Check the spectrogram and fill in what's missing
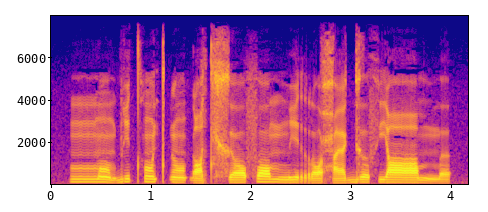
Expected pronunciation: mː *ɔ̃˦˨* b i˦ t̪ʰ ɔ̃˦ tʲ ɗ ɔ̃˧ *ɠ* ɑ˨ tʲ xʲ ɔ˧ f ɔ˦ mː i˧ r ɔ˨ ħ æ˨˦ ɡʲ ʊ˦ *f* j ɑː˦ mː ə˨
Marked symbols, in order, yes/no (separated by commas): yes, yes, yes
